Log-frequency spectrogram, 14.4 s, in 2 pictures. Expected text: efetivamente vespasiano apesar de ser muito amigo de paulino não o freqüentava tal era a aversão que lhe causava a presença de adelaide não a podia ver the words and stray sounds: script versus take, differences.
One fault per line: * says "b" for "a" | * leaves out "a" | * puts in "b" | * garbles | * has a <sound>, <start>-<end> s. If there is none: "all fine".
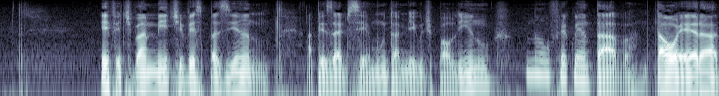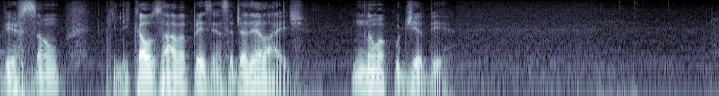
all fine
